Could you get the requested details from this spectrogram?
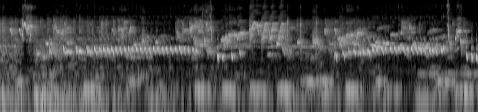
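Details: Morning song of a white-rumped shama played to prompt birds into song: a long run of rapid, even, chattering notes broken by bright whistled flourishes, over a pulsing low hum.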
